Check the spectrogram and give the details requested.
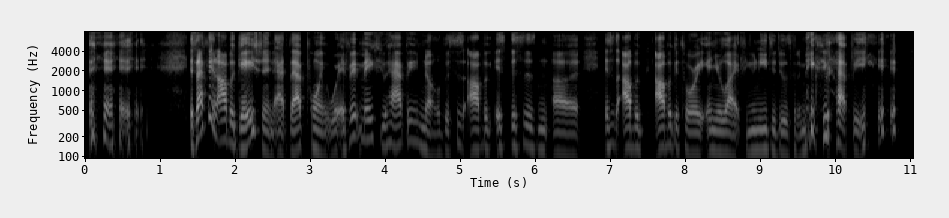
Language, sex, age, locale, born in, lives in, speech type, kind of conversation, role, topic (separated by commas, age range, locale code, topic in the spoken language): English, female, 30-34, en-US, United States, United States, conversation, advice, advisor, How can I balance hobbies with responsibilities?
